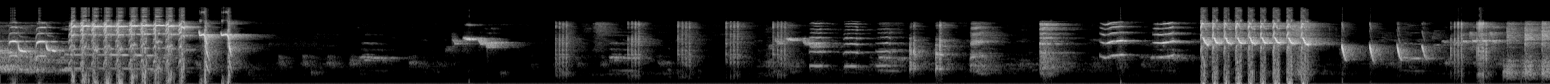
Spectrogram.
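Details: Nias hill myna singing as a training recording for songbirds: loud raspy and whistled opening notes, a quiet gap, then varied chattering phrases, a harsh buzzing burst and closing squeaky whistles.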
